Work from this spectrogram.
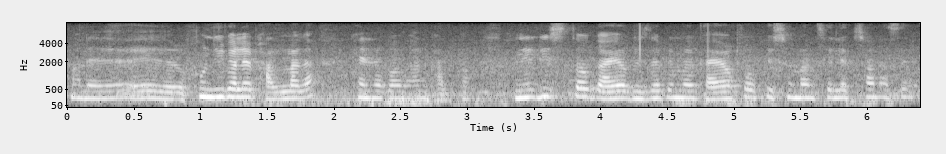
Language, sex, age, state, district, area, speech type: Assamese, female, 30-45, Assam, Nalbari, rural, spontaneous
